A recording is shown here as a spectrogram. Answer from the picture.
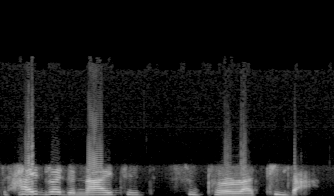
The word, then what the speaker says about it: hidradenitis suppurativa: It's hidradenitis suppurativa.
